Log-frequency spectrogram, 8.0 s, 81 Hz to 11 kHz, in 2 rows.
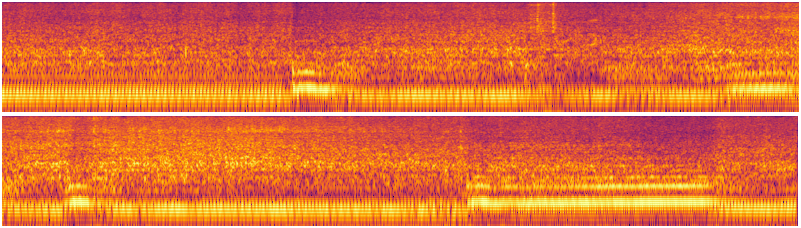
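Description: Modified 2006 Corvette Z06's 7.0-litre V8, heard from inside the cabin while cruising: a steady drone whose pitch shifts up and down several times.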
